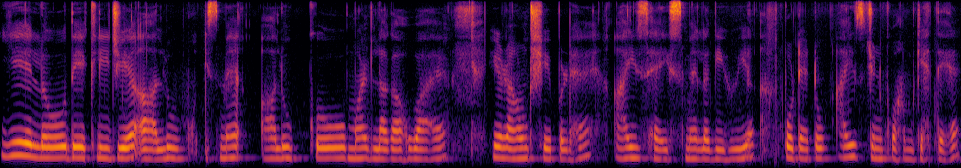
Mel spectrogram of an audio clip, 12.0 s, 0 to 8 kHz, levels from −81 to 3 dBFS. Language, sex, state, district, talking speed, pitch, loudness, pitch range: Hindi, female, Chandigarh, Chandigarh, 135 wpm, 185 Hz, -22 LUFS, 175-190 Hz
